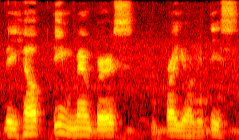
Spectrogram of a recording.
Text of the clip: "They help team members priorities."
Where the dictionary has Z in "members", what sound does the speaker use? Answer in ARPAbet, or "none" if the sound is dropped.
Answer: S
